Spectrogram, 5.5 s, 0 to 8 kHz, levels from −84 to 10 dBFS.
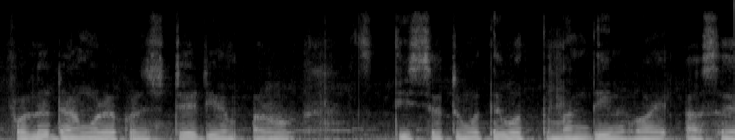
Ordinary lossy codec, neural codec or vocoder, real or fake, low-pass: none; codec, 16 kHz, 16 kbps, FreqCodec, smaller model; fake; 7.2 kHz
